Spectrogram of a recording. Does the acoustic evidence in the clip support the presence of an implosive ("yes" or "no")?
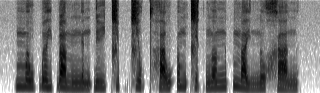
yes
